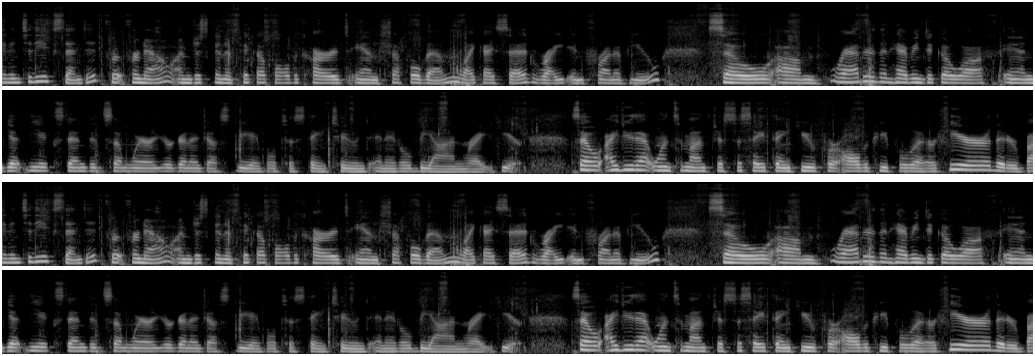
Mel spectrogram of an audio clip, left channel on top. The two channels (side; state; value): both; identical; correlation 1.00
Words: into the extended. But for now, I'm just going to pick up all the cards and shuffle them, like I said, right in front of you. So rather than having to go off and get the extended somewhere, you're going to just be able to stay tuned and it'll be on right here. So I do that once a month just to say thank you for all the people that are here, that are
